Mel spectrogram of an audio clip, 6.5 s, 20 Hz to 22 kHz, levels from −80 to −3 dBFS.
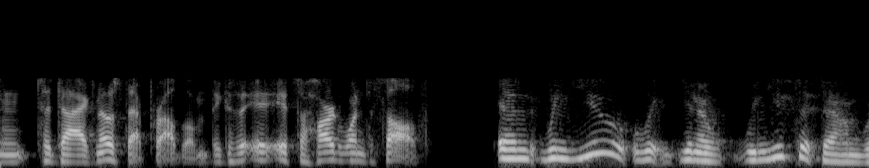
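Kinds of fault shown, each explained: No faults found in this speech; the only coloration is the narrowband mobile codec path, cut off near 3.8 kHz with light codec damage consistent with AMR-NB at 12.2 kbps.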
